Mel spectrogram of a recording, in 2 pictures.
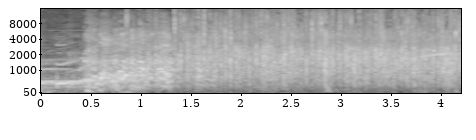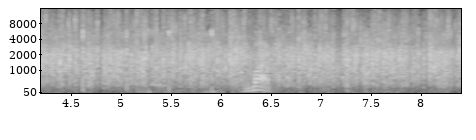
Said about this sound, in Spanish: Aplauso de cortesía para este recitado. Aplauso de cortesía.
